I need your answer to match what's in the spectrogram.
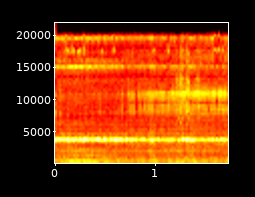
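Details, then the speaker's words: RC crawler with a Holmes Hobbies Revolver 540 motor on 3S, geared low, running up to full throttle: a quiet, steady, thin whine with a mild metallic spool sound, gears louder than the motor; running normally. "it has a very very mild metallic sound to it it just sounds like the beginning of a turbo spooling up and it doesn't get much louder than that as I increase you can hear the gear ears more than you can hear the [Music] [Applause] motor"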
